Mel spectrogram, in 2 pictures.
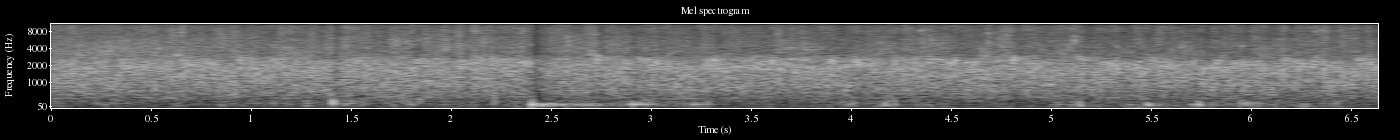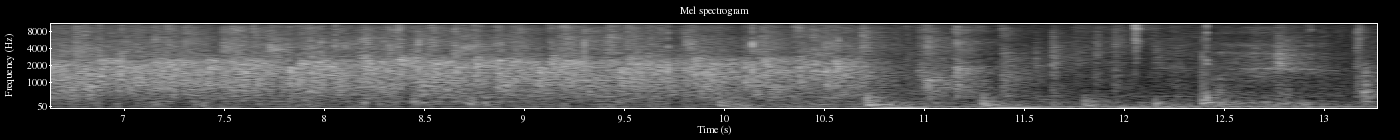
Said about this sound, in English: So can we just give a massive round of applause? Thank you.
